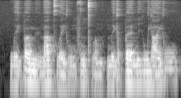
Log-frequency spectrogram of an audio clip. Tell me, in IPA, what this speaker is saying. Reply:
w e˨˥ j p œː˧ m yː˨˩ n̪ aː˧ kʷʰ ɛː˨˩ j uː˨ m f ʊ˧ ŋ kʷʰ ɐ˨ m | m e˨˥ j ɐ˥ k̚ p ɛː˧ n̪ iː˧ w j aː˨˥ j uː˥

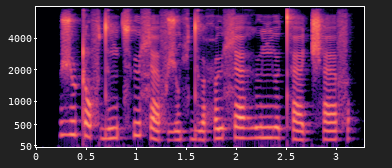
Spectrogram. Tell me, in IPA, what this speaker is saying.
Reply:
ʒ ʉ˦ ʈ ɔ˧ f d ʉ˧ ɲ t͡sʰ y˦ ɬ æ˨ f ʒ o˧ ç d ʉ˨ ħ y˦ ɬ æ˦ ɦ ʉ˦ ɲ ø˦ t̪ʰ æ˧ t͡ʃʰ æ˧ f

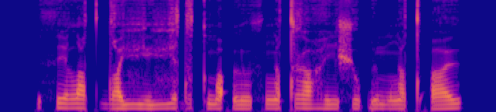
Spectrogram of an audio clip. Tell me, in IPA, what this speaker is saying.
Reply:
θ i l ʉ tˤ dˤ ɵ vʲ ɐ vʲ e dʲ a tˤ m a ʔ l u θ ŋ ɵ tˤ ɣ u ɦ i ʃ u ɓ ɨ m ŋ ɨ tˤ ʔ ɨ

